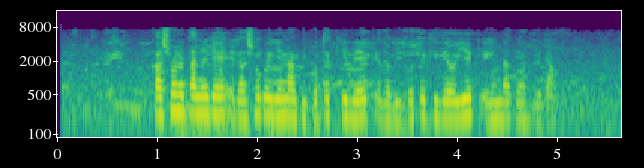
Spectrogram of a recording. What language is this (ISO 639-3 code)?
eus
